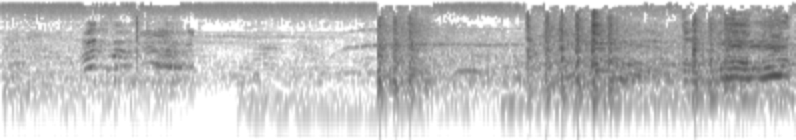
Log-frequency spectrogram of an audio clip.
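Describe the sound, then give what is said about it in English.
Rapid crackling bursts of firecrackers rattle in quick, uneven volleys, growing louder and denser, while voices shout and chant takbir in the background throughout, heard over a school after prayers. “After finishing the prayers, sounds of firecrackers and takbir were heard over the school.”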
